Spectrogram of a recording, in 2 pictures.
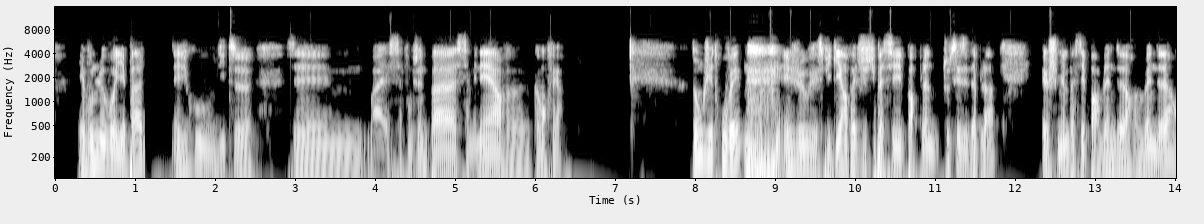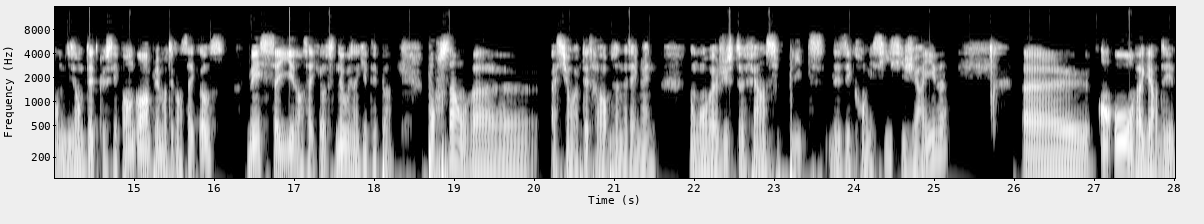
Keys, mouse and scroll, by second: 13.2 click, 21.9 right click, 24.0 right click.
